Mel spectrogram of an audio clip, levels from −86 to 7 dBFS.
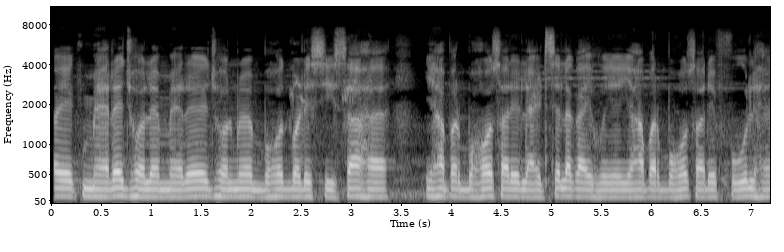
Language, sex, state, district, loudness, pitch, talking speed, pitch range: Hindi, male, Jharkhand, Palamu, -16 LUFS, 120 Hz, 210 wpm, 120-125 Hz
